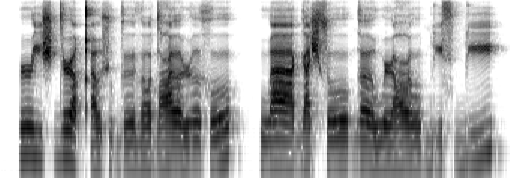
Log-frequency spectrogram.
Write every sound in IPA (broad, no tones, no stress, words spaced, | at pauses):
ɹiʃ də˞ qʼəwʃuɡɵːðɔd ʕʌːɹɤxo | waːɡaʃsoːɡʌːw ə˞ʕobis bi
